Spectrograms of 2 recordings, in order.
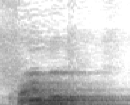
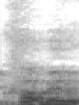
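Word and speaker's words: Cramer: 조금 더 쉽게 해보자라고 해서 크레머 우리 크라메르 공식이라고 책은 돼 있지만 저는 그냥 크레머라고 읽겠습니다.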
